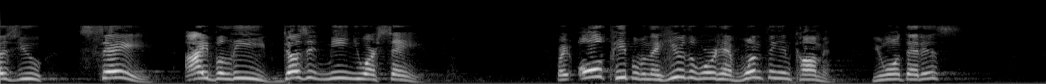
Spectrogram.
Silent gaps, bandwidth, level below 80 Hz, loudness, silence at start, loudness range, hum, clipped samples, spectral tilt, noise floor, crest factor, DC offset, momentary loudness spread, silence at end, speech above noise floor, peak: none; 6.6 kHz; -68 dBFS; -21 LUFS; 0 s; 4 LU; none; under 0.1%; -5 dB/octave; -67 dBFS; 20 dB; 0.2%; 14 LU; 1.1 s; 47 dB; -2 dBFS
